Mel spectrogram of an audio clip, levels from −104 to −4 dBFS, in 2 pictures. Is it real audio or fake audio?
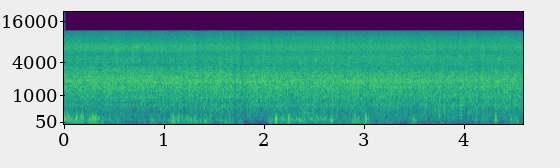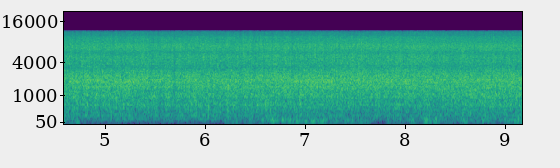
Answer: real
